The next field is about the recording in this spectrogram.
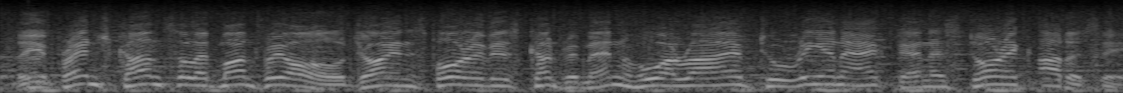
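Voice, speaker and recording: Clear music plays behind a man with an American accent. He talks at a moderate pace with a high pitch. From United States. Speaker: newsreel narrator. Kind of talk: 1940s newsreel narration. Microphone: old recording.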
